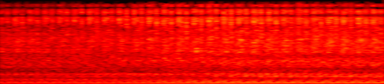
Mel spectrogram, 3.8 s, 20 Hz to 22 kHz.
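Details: 1996 Dodge 2500 diesel running with no turbo or exhaust manifold fitted after turbo failure: deep lumpy idle, uneven beat about three pulses a second; not smooth, owner suspects injection pump setup and oversized injectors, too much fuel for available air.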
